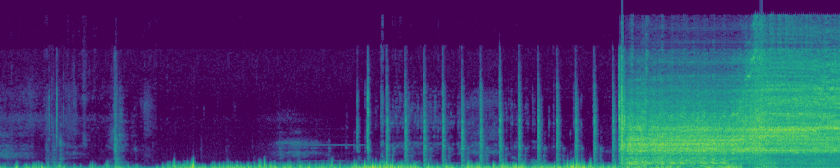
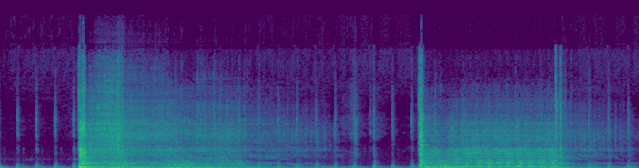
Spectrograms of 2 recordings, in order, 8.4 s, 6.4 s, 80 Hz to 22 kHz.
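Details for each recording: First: 1994 Chevy K2500 with 350 5.7L V8, after refitting missing fuel pump fuse: starter cranks evenly about four turns a second for several seconds, then catches and settles into steady idle; normal start. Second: 1994 Chevy K2500 pickup, 350 5.7 L: two short starter bursts with no fuel pump hum and no firing; fuel pump fuse missing entirely, since a bad pump would still hum; no start from missing fuel pump fuse.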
